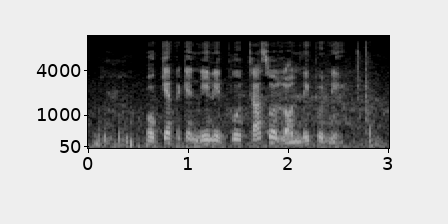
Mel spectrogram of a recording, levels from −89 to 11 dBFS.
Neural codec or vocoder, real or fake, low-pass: vocoder, 22.05 kHz, 80 mel bands, Vocos; fake; 9.9 kHz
